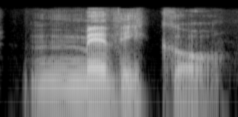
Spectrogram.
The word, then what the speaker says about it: médico: Médico. – Médico, and it has that I sound.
